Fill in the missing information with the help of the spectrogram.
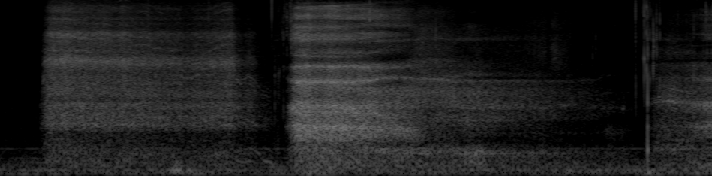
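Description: Two long, slow, deliberate deep breaths, a steady drawn-out inhale followed by a deeper, louder exhale, with no talking.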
